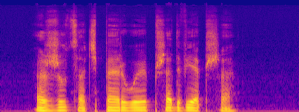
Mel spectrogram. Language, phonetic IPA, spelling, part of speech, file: Polish, [ˈʒut͡sat͡ɕ ˈpɛrwɨ pʃɛd‿ˈvʲjɛpʃɛ], rzucać perły przed wieprze, phrase, Pl-rzucać perły przed wieprze.ogg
